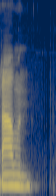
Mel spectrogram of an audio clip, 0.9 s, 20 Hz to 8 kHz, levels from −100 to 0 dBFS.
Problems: none marked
